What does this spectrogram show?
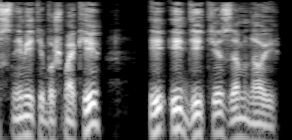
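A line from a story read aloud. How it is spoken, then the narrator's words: Quiet. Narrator (Russian): Он тихо сказал Глоссену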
